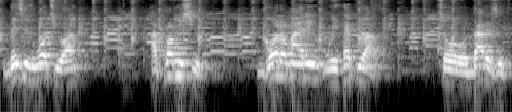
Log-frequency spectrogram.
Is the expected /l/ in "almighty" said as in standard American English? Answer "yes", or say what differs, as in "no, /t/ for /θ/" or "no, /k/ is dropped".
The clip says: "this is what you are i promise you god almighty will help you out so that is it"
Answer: no, /l/ is dropped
